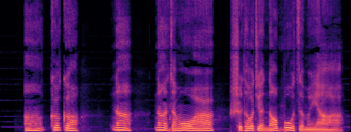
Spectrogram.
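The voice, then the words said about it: Quiet, soft little boy's voice. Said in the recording (Chinese): “小男孩垂着头，小声地说”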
